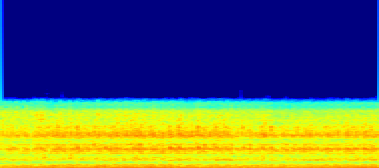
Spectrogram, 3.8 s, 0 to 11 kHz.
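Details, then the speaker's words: Toyota 7M petrol engine idling with steady rapid knock after startup, blowing smoke; 60 psi oil pressure at 1,000 rpm idle; owner suspects rod knock, says motor has blow-by. "We're gonna start the car. And as you can hear the knock."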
